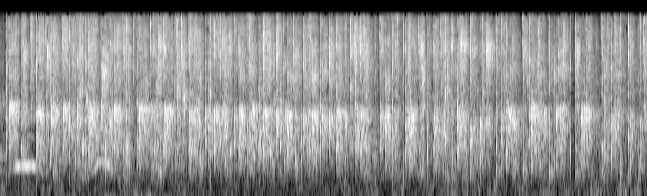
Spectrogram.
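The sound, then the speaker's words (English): Sustained applause from an audience at a poetry reading, honouring a poet who has just finished: dense, steady clapping that holds at an even, loud level throughout. “Let's give Ellen another hand.”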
